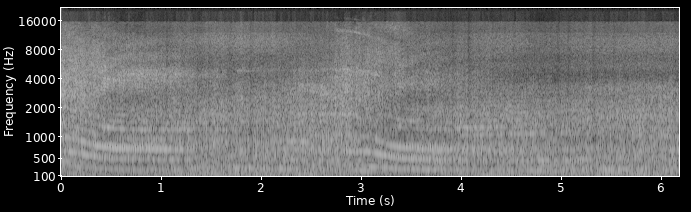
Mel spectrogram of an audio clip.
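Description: A race car engine howls down the Qatar straight in a sim racing game with DRS open, its steady high-pitched whine rising and falling through gear changes, loud and continuous with no talk.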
